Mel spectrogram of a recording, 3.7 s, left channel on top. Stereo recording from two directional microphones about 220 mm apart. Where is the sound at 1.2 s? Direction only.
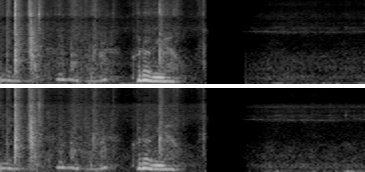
40° left (ahead or behind).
